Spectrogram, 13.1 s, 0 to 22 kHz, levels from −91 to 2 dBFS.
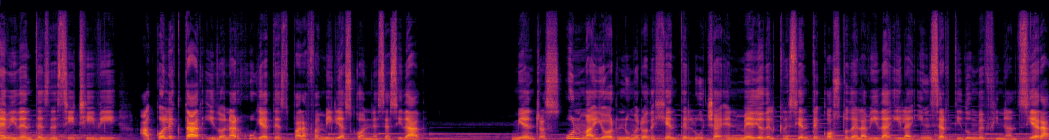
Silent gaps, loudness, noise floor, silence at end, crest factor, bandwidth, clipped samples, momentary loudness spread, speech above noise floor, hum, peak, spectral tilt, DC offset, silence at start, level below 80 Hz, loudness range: none; -26 LUFS; -48 dBFS; 0 s; 26 dB; over 20 kHz; under 0.1%; 9 LU; 21 dB; none; -2 dBFS; -3 dB/octave; under 0.1%; 0 s; -62 dBFS; 4 LU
